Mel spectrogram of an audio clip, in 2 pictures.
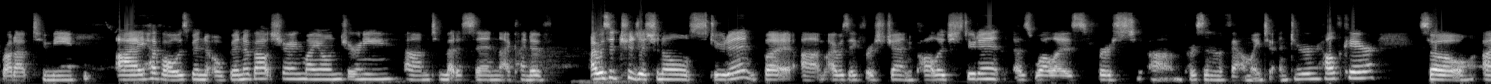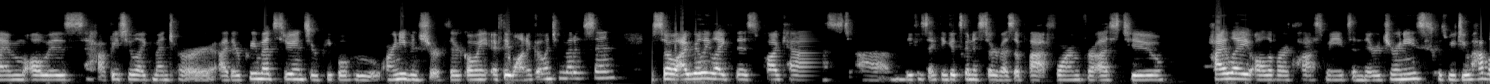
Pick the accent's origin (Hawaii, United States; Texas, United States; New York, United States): Hawaii, United States; Honolulu; also born or lived in Southern California; I was born and raised here in Honolulu, Hawaii.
